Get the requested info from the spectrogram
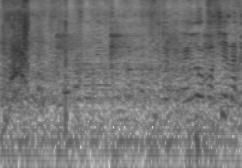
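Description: A zipper pulled once in a short rasp near the start, among the handling of clothes and bag contents.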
